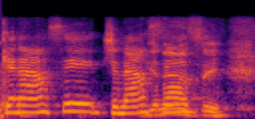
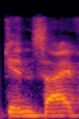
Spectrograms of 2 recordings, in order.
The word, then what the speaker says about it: Genasi: Genasi. Just think Genesis. Genasi. I know. I need to. But I think because I've said Gensai for so long that like, in my head it stays there.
